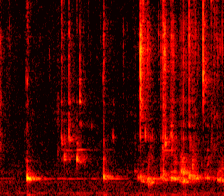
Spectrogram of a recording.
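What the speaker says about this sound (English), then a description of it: "again, I'm just letting the water drain right out." Water dripping and draining from a potted Phalaenopsis orchid after watering: a handful of distinct, close drips with small splashes, irregularly spaced, alone without talk.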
